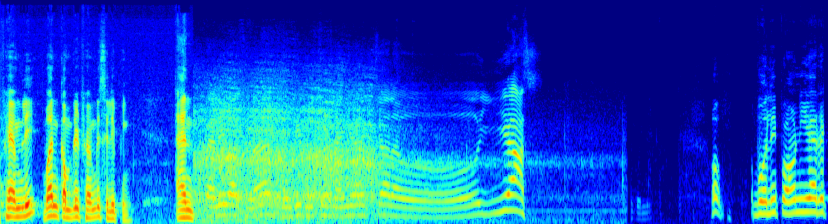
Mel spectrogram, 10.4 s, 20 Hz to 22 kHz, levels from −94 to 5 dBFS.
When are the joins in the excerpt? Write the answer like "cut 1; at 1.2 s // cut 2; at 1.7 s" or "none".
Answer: cut 1; at 2.4 s // cut 2; at 7.9 s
